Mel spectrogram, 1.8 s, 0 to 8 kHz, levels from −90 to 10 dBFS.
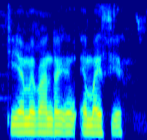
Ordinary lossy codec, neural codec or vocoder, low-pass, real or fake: none; codec, 16 kHz, 8 kbps, FunCodec, trained on Chinese and English, 25 frames a second; 7.2 kHz; fake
